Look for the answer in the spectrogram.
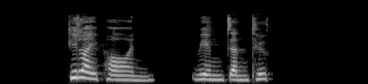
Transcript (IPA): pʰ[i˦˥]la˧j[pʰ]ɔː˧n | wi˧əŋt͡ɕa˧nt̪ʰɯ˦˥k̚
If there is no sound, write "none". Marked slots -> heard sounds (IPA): i˦˥, pʰ

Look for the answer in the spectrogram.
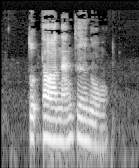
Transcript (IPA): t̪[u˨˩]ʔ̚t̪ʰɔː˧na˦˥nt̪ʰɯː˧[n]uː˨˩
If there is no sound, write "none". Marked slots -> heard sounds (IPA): u˨˩, n

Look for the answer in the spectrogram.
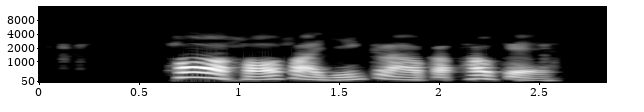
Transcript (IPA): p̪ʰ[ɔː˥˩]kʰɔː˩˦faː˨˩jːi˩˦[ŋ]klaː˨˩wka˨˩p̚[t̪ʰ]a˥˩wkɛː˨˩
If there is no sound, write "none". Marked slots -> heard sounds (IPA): ɔː˥˩, ŋ, t̪ʰ

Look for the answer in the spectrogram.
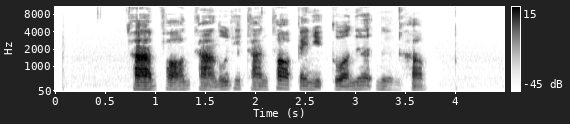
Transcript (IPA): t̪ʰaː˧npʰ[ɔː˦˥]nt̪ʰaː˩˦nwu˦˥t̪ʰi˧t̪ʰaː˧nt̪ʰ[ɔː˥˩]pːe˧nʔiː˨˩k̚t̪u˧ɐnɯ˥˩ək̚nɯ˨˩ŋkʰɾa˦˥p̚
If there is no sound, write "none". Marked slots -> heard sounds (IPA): ɔː˦˥, ɔː˥˩

